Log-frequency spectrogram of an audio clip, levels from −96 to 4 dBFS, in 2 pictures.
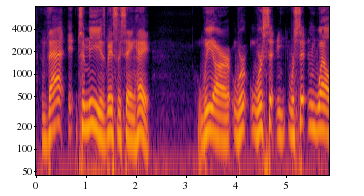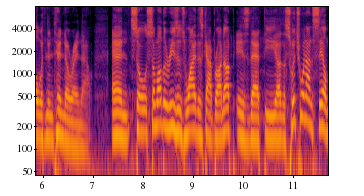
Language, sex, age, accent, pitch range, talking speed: English, male, 30-49, American, 140-190 Hz, 195 wpm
